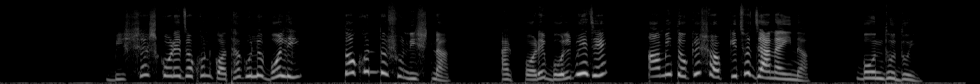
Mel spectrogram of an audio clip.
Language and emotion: Bengali, disgusted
